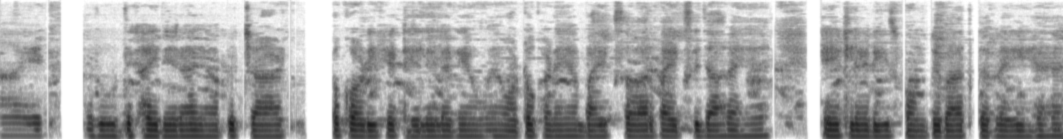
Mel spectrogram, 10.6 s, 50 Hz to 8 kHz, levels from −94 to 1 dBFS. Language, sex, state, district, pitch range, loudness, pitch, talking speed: Hindi, male, Uttar Pradesh, Budaun, 120-125 Hz, -18 LUFS, 120 Hz, 195 wpm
